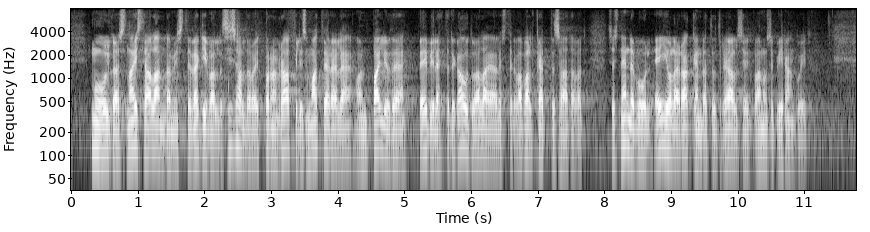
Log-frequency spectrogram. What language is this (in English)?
Estonian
